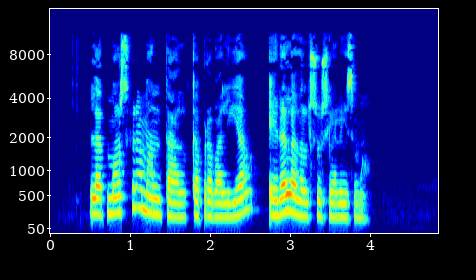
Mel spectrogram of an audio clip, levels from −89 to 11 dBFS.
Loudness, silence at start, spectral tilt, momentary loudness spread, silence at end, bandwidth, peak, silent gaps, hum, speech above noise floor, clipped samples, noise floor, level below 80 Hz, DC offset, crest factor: -24 LUFS; 0.5 s; -4 dB/octave; 10 LU; 0.9 s; 11.5 kHz; -6 dBFS; none; none; 55 dB; under 0.1%; -78 dBFS; -78 dBFS; under 0.1%; 18 dB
